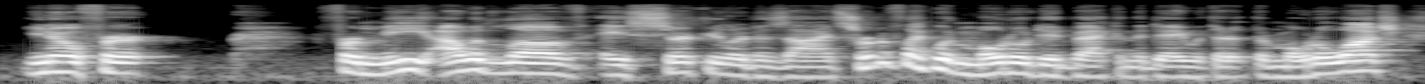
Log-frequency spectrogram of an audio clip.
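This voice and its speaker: A man with a plain, everyday voice talks at a moderate pace and a fairly high pitch. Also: lively intonation. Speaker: tech YouTuber. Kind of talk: casual podcast interview.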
